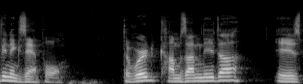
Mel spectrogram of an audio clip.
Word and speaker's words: 감사합니다: The word 감사합니다 (gamsahamnida) is pronounced differently than it’s spelled.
